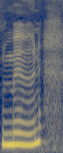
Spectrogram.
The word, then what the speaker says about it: MXXN: It's MXXN, pronounced Moon. So don't just Google Moon.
